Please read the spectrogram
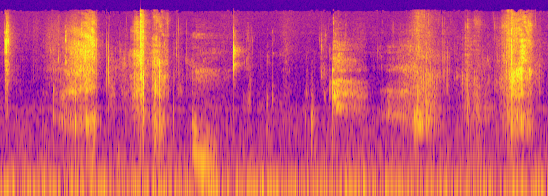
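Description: Bites torn from a whole peeled pineapple with the teeth, the fibrous flesh crunching in several short bursts. A short falling "mm" from the eater about three seconds in.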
